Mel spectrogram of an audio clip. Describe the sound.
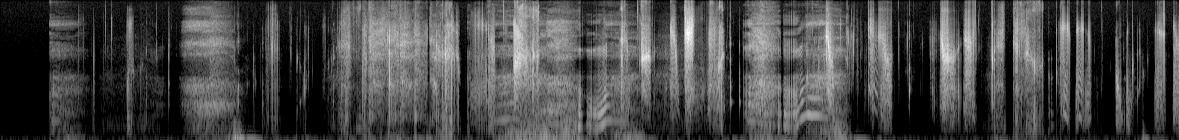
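Close, intimate eating sounds: wet smacking, scratchy crunches and rustling come in irregular bursts, mixed with breathy sighs and groans.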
